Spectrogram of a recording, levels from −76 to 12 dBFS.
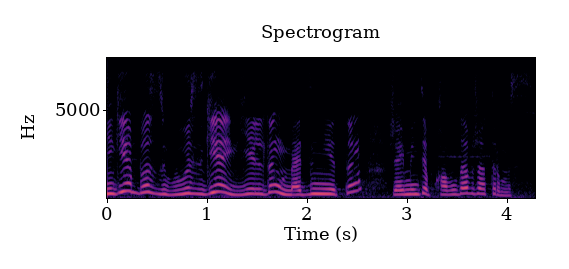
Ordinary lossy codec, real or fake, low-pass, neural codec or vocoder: none; real; 7.2 kHz; none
